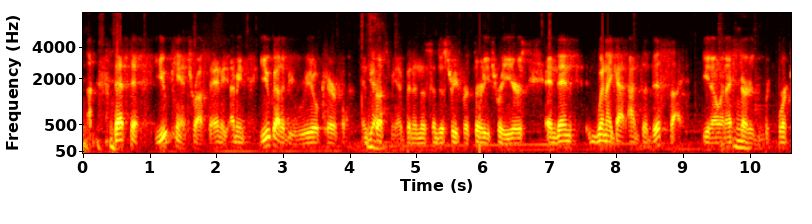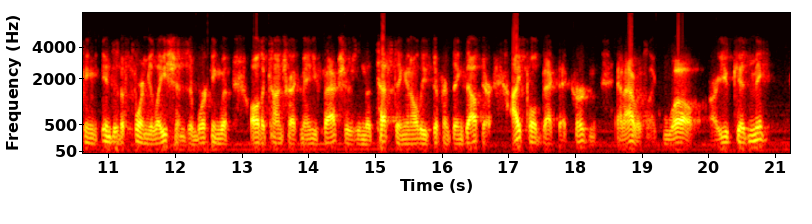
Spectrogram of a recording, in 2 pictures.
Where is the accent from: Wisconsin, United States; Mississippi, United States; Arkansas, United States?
Wisconsin, United States; I was driving down the roads in the lovely state of Wisconsin, my home state here.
